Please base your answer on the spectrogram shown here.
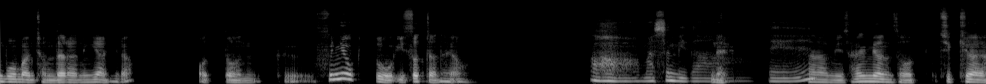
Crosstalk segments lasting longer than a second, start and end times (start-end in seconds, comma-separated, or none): none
